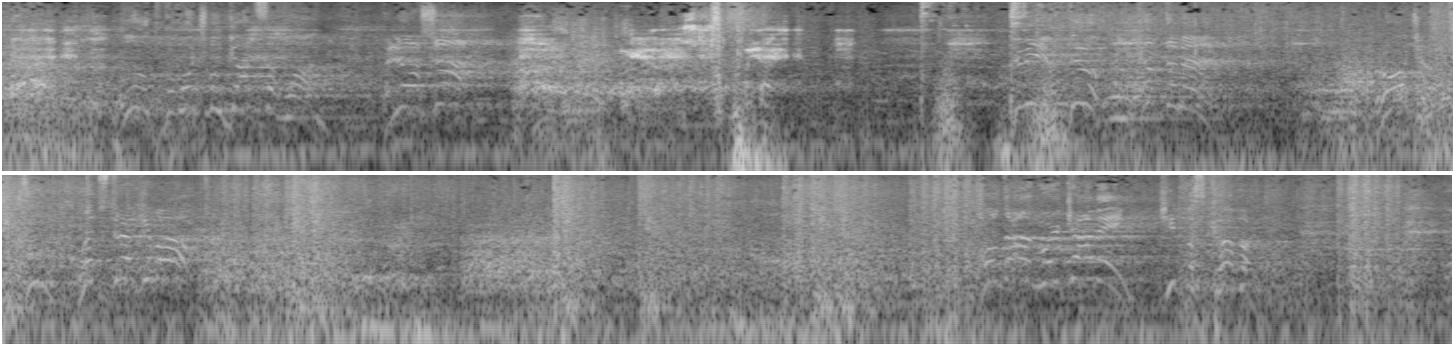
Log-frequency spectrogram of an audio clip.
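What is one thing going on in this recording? Men shout to each other with urgency.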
